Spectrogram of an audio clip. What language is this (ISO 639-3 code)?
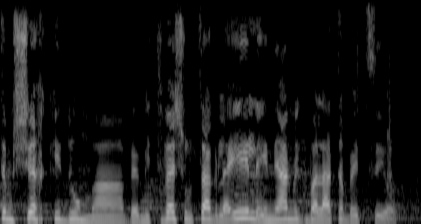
heb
